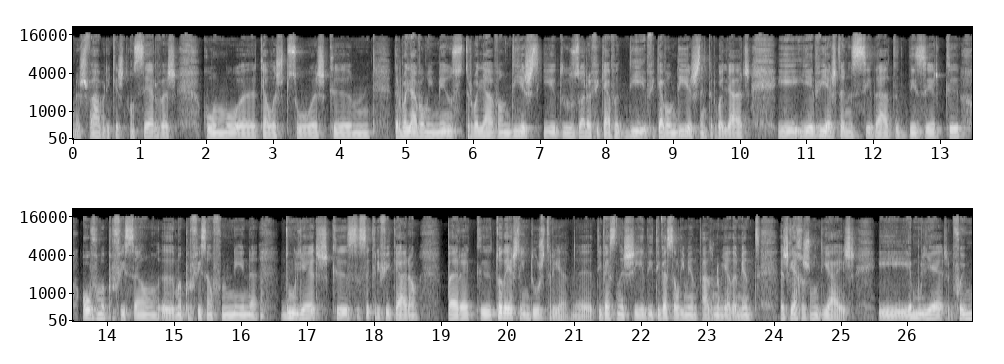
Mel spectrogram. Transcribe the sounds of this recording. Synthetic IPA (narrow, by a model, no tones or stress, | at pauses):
nɐʃfaβɾikɐʒd̪ɨkõsɛɾvɐʃkomuaɐkɛlˠɐʃpɨ̥soɐʃkɨ | t̪ɾɐβɐʎavɐ̃w̃imẽsu̥t̪ɾɐβɐʎavɐ̃w̃d̪iɐʃsɨɣiðuzɔɾɐfikavɐðifikavɐ̃w̃d̪iɐʃsẽj̃t̪ɾɐβɐʎaɾiːɐviɐɛʃt̪ɐnɨsɨ̥siðaðd̪ɨðizeɾkɨovumɐpɾufisɐ̃w̃ɛumɐpɾufisɐ̃w̃fɨmɨninɐd̪ɨmuʎɛɾʃkɨsɨsɐkɾifikaɾɐ̃w̃ | pɐɾɐkʰɨt̪oðɐɛʃt̪ɐĩnd̪uʃt̪ɾiɐɛt̪ivɛsnɐʃiðit̪ivɛsɐlˠimẽnt̪aðunumjaðɐmẽnt̪ɐʒɣɛʁɐʒmũnd̪iajʃiɐmuʎɛɾfoj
